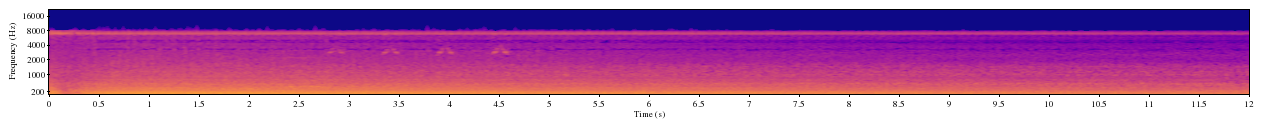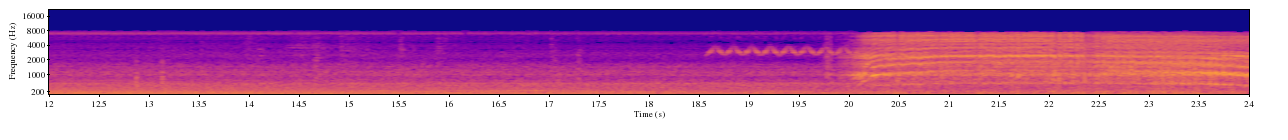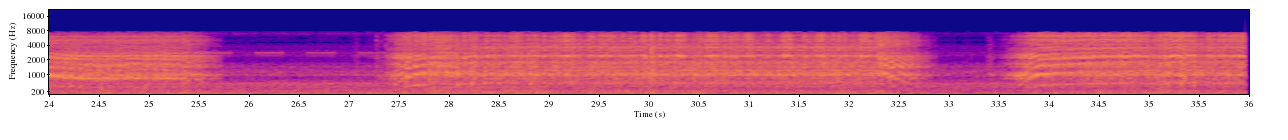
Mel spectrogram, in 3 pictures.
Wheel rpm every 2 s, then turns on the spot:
0, 0, 0, 0, 0, 0, 0, 0, 0, 0, 130, 150, 80, 30, 160, 160, 50, 150.
none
